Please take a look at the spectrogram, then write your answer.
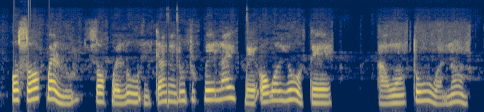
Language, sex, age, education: Yoruba, female, 15-29, tertiary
